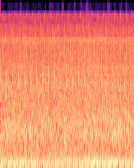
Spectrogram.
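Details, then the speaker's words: Single-cylinder engine after throttle body replacement: steady putter of about nine beats a second, holding idle without hunting or dying. Before the replacement it stalled as soon as the throttle was released. Normal idle. "Menor na guys Ayaw na mamatay niya nung hindi pa natin na ano pagkarating dito hindi pa napalitan ng throttle body pag-start mo pag bitaw mo ng throttle namamatay kaagad ito guys"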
